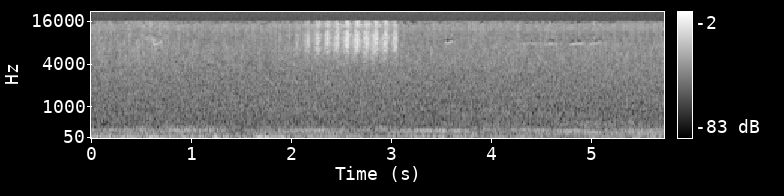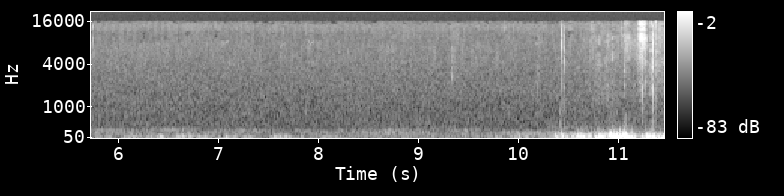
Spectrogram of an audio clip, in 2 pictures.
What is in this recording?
Pseudochorthippus parallelus, an orthopteran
